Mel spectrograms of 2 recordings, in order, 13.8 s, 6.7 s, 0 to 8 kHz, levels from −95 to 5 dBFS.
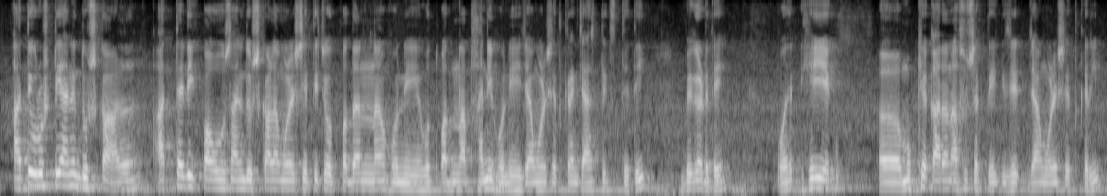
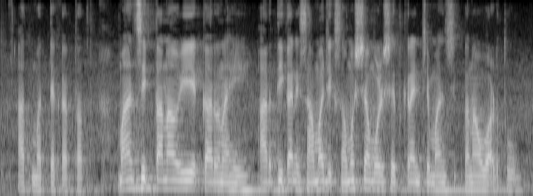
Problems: none marked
